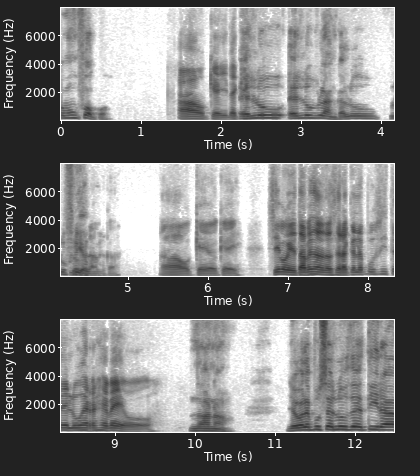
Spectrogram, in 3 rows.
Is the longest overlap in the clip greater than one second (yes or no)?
no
